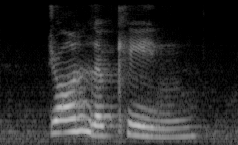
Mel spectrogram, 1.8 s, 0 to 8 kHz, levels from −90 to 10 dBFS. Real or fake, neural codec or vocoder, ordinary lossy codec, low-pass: fake; codec, 16 kHz, 4 kbps, X-Codec, HuBERT features, trained on LibriSpeech; none; 7.2 kHz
